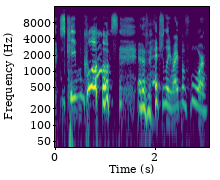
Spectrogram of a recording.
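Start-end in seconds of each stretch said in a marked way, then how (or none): 0.1-1.3 high, loud and stretched out; acted insistent shout; exasperated call. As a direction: holler it slowly. Crew answers Justin, acted.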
